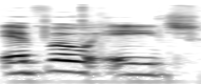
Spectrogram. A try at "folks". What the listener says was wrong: It's folks. There's an L.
